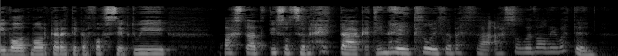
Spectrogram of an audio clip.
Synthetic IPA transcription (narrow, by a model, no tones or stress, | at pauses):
vɔdmɔrɡaɾɛdɪɡafɔsɨbd̥wi | asdaddisɔtʰəvr̥ɛd̥aɡadineɨd̥ɬʊɨθəbɛθaʔasɔlˠwɛðɔlˠiwɛd̥ɨn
